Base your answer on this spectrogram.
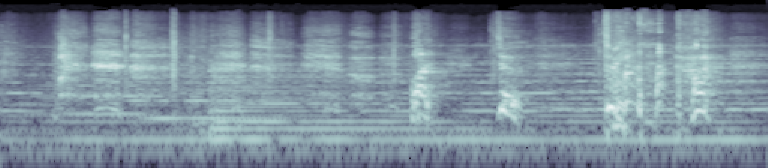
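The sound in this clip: A boy splutters and gasps for breath, with a few bursts of coughing and sharp gasps that grow louder and more ragged toward the end.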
